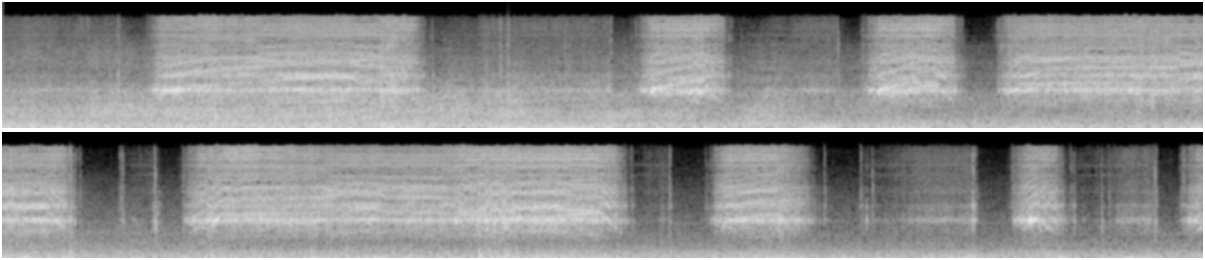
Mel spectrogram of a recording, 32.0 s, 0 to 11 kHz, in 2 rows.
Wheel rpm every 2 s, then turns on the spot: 20, 130, 120, 20, 60, 30, 80, 160, 70, 100, 160, 150, 40, 30, 20, 30.
6-8 16-18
